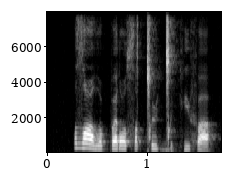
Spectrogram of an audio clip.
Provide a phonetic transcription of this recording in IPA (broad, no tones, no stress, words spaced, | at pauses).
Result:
zˤaðˤʉ pə ɾʉsˤɨ ǀʉɡ͡ǀɨkʲʉfa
